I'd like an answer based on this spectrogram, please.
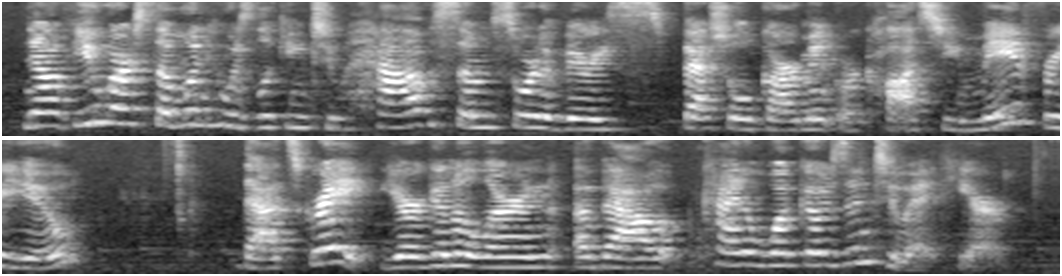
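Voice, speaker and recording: Over noticeable background noise, a woman with an American accent speaks at a moderate pace. Her pitch is high and her intonation lively. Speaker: costume designer and YouTuber. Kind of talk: tutorial. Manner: friendly, conversational.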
